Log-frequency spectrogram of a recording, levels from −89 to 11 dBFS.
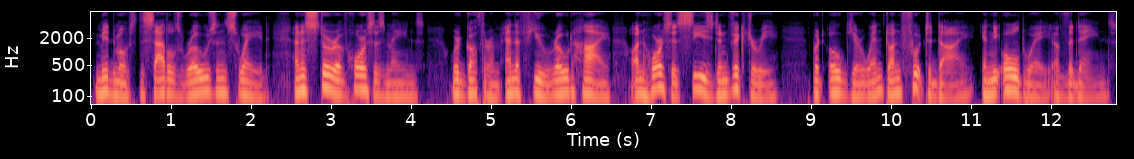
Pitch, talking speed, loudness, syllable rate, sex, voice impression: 110 Hz, 180 wpm, -18 LUFS, 4.4 syllables/s, male, very masculine, very adult-like, slightly thick, cool, slightly sincere, calm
